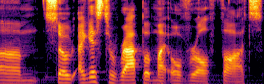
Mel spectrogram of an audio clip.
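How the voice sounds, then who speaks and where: With music in the background, a man speaks at a fairly low pitch with lively intonation. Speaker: movie reviewer. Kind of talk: casual video review monologue. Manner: hesitant, many fillers and repetitions.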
